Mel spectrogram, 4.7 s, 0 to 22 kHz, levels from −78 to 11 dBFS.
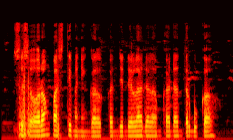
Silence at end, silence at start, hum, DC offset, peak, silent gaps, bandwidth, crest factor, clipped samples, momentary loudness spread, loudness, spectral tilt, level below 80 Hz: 0.35 s; 0.3 s; none; under 0.1%; 0 dBFS; none; 11.5 kHz; 20 dB; under 0.1%; 9 LU; -19 LUFS; -5.5 dB/octave; -46 dBFS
